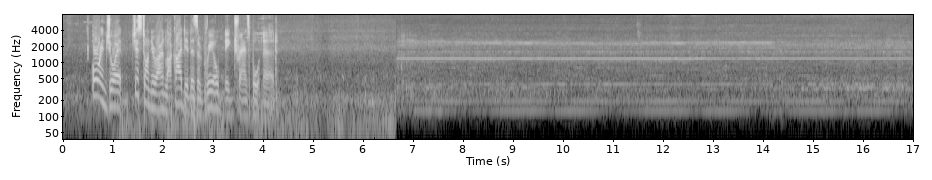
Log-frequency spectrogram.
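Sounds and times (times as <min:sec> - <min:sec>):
electric train hum: 0:00.0 - 0:17.0
wind buffeting microphone: 0:00.9 - 0:06.7.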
